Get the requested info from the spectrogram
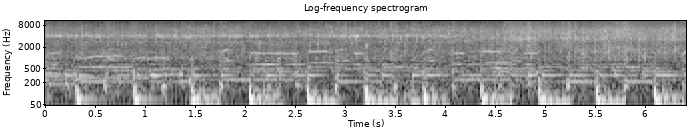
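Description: Sliced chicken, garlic and shallots sizzling steadily in hot oil in a wok as a wooden spatula stirs.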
